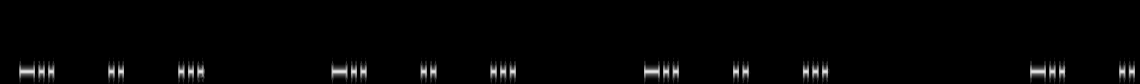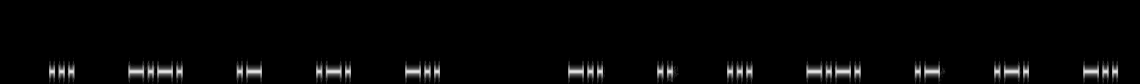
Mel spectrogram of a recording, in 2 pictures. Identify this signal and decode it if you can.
Morse code, heard as a keyed tone, about 25 wpm, spaced as for 12 wpm, 600 Hz. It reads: DIS DIS DIS DISCARD DISCARD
